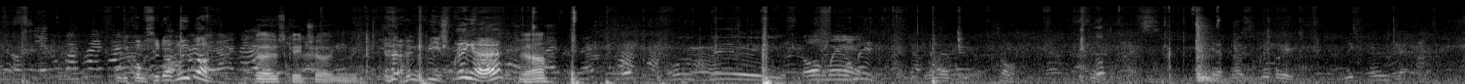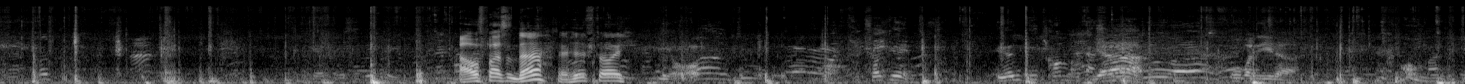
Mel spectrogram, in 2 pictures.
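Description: Men talk and call out to each other nearby, outdoors.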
